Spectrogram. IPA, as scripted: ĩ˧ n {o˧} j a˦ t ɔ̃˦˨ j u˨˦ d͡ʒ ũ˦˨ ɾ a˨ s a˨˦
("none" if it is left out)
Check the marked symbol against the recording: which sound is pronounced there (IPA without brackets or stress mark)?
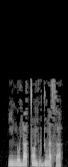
o˧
